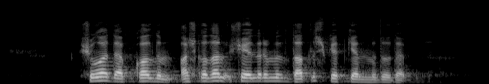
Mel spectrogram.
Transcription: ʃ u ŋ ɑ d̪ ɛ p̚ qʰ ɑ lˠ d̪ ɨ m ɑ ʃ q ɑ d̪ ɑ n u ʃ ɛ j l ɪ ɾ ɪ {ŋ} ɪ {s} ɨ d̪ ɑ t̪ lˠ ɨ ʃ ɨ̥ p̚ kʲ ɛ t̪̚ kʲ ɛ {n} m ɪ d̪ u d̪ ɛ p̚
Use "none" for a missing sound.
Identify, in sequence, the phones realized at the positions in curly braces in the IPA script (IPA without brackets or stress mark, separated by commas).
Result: m, z, n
